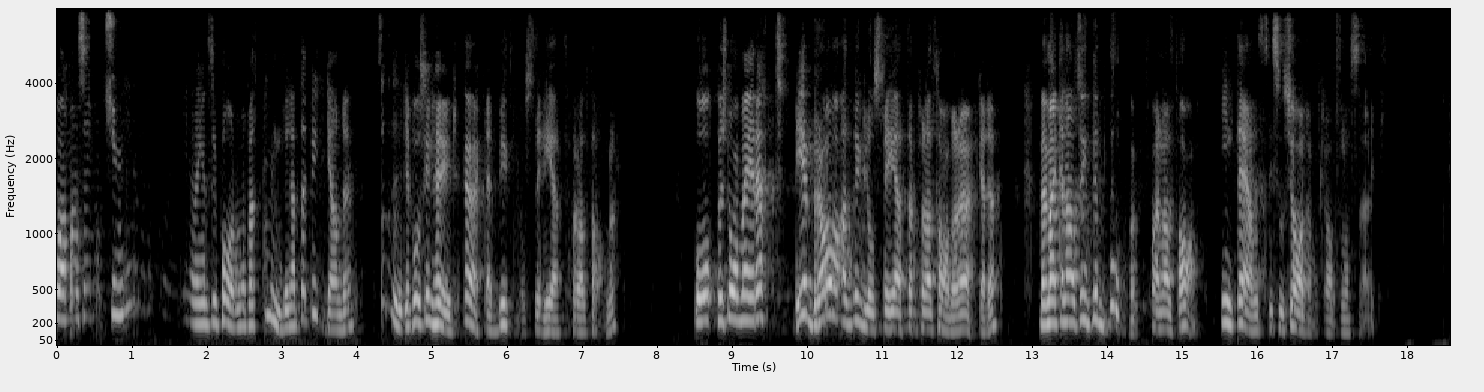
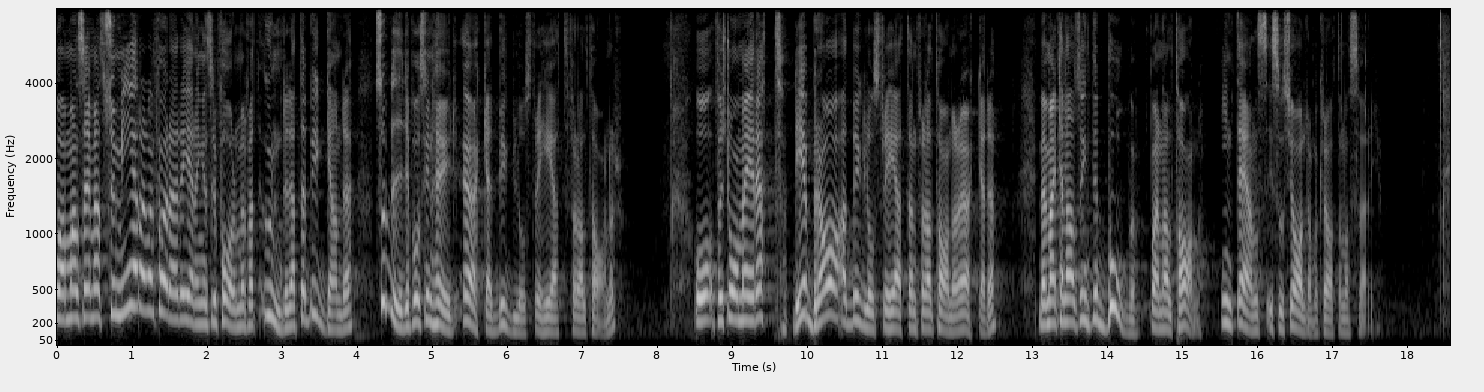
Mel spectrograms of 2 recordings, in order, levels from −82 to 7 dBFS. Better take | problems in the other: second | noise reduction (neural mask model DeepFilterNet 3)

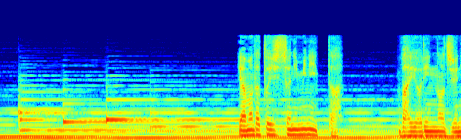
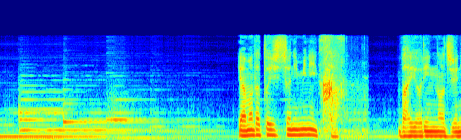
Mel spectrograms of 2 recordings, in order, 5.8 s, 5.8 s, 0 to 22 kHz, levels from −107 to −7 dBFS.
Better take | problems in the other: first | noise reduction (neural separator model SepFormer DNS4)

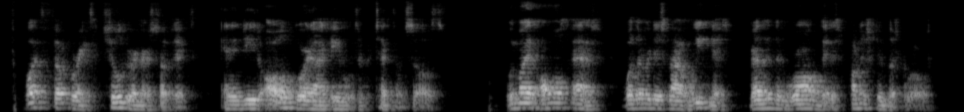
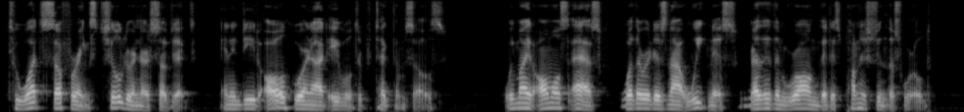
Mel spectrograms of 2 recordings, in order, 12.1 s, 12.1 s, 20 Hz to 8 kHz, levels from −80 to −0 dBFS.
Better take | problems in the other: second | noise reduction (neural mask model DeepFilterNet 3)

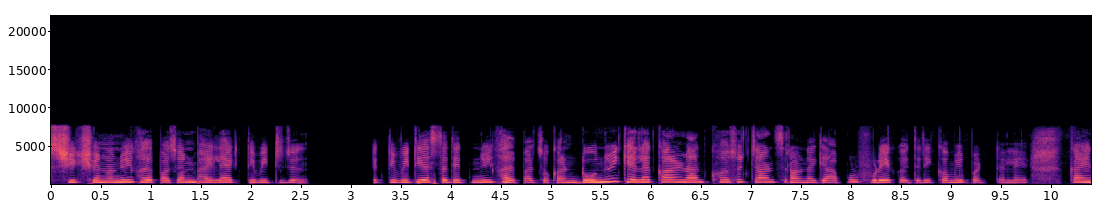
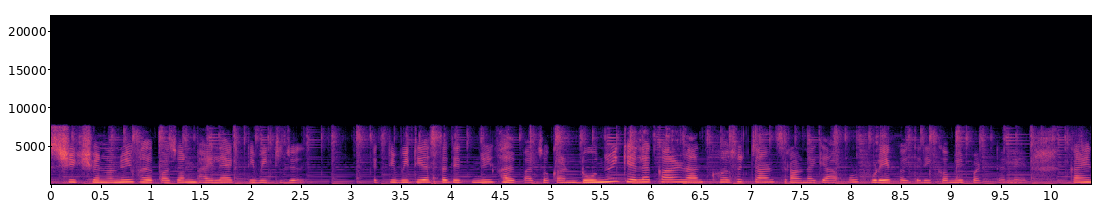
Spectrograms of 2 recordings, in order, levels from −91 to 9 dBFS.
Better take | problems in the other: first | background sound (Acoustic guitar); 13 dB below the speech

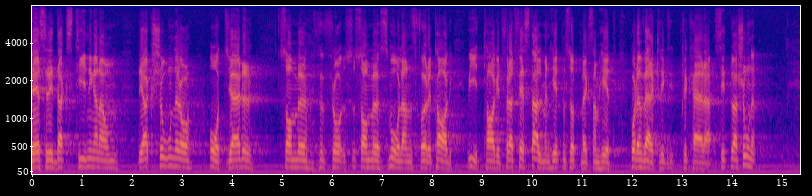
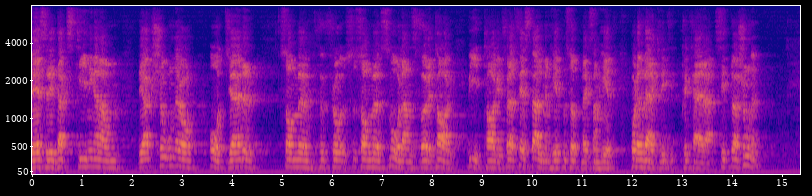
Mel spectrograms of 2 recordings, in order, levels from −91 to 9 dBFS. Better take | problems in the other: first | room echo; dies away in 0.3 s

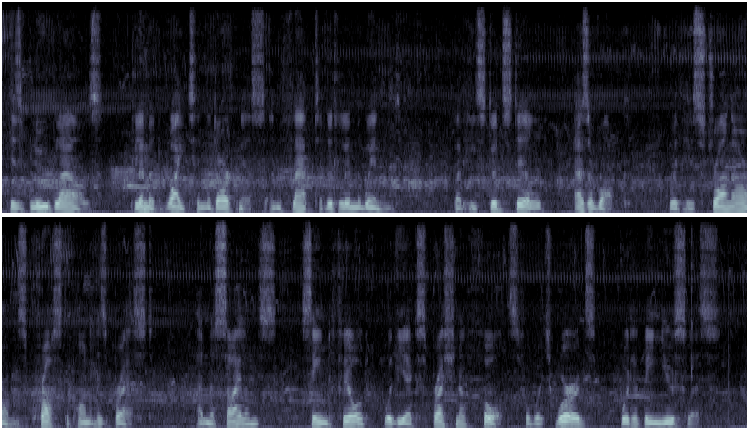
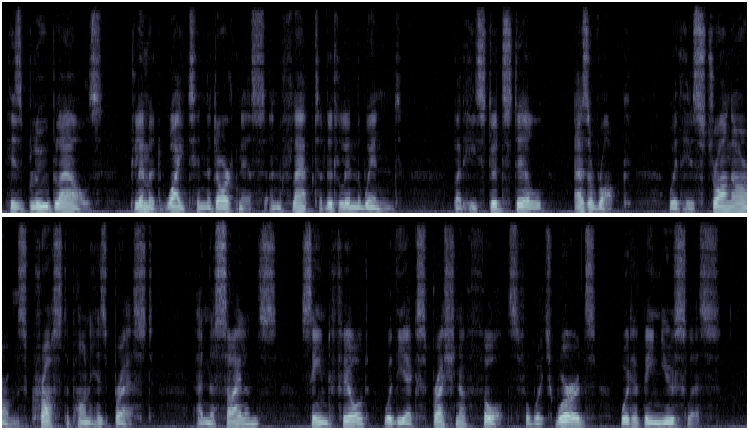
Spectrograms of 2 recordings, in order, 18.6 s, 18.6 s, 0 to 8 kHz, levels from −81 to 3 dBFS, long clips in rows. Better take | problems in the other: second | background sound (Bird vocalization, bird call, bird song); 20 dB below the speech

